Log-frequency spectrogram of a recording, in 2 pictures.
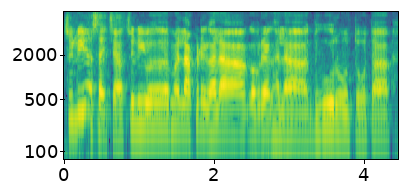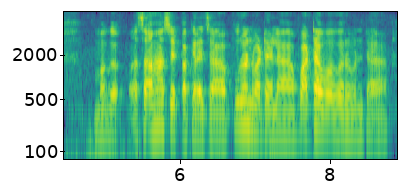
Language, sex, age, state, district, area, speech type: Marathi, female, 60+, Maharashtra, Nanded, urban, spontaneous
